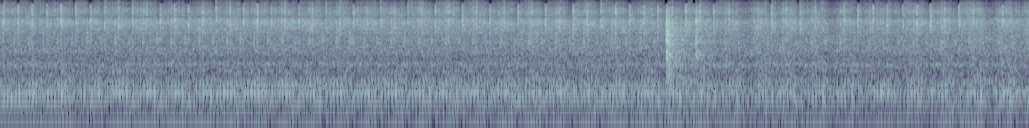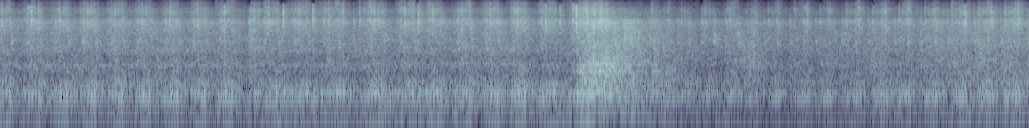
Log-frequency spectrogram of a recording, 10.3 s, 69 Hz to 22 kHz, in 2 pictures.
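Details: Yamaha FZ6 engine in a homemade kart with new stainless exhaust, first runs: even crisp beat holding steady with a quick throttle blip, no misses or knocks; healthy.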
